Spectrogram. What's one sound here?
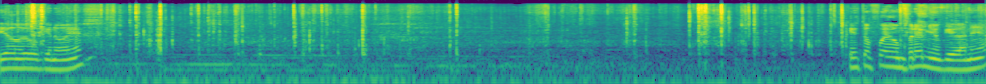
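Paper crinkles and tears as a parcel is opened.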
